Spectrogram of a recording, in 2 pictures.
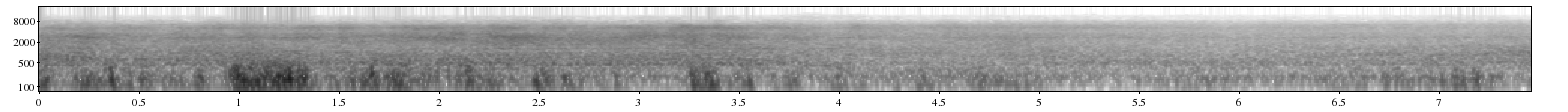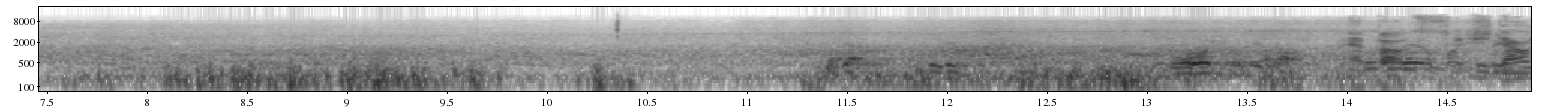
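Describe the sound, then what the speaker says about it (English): A Virgin Atlantic Airbus A330 departs Manchester Airport for New York JFK, its jet engines a broad, steady roar with wind-like rushing that swells and fades over the whole stretch, with voices faintly underneath. "Now on the way out, GUFO, Virgin Atlantic A330"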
